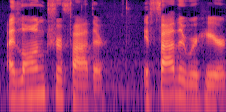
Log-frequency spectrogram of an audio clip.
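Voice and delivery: plain reading voice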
